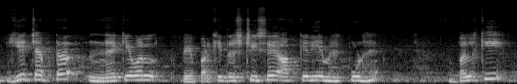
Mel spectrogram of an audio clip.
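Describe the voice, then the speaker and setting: A man teaching in a deliberate, didactic way, narrating a prepared lesson and explaining it with emphasis. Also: sits high, a little hiss or hum.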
